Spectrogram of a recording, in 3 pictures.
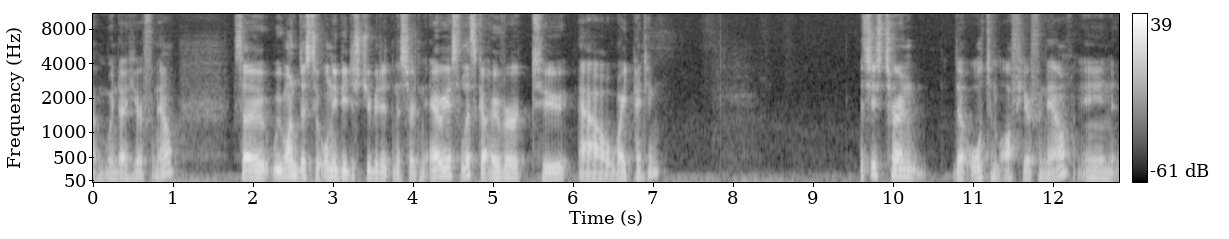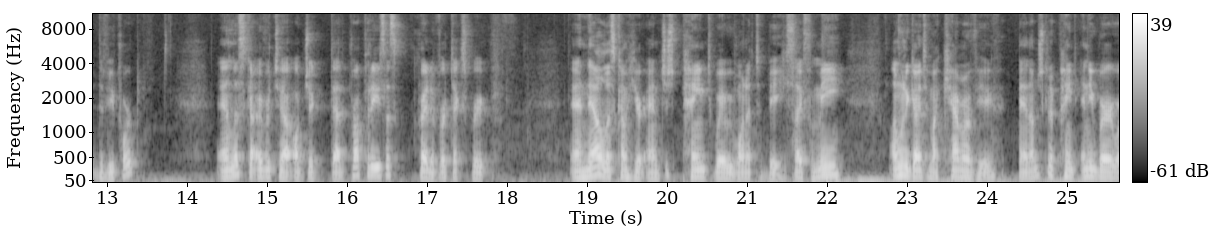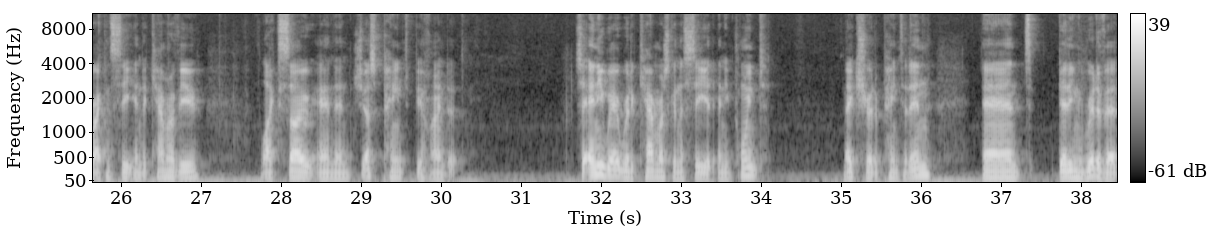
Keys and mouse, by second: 0.8 middle click, 5.0-7.2 drag, 12.7 click, 17.9 middle click, 18.9-20.5 drag, 20.7 middle click, 21.6 KP_7, 22.5 KP_0, 25.7 click, 26.5 middle click, 27.8 f, 36.6 click, 38.1-38.4 ctrl+drag.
